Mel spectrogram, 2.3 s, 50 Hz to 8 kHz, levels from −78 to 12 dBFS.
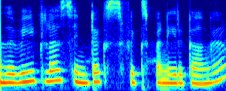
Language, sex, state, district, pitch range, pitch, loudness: Tamil, female, Tamil Nadu, Nilgiris, 240-280 Hz, 250 Hz, -13 LUFS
